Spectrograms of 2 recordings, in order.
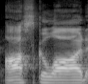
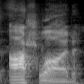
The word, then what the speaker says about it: Askeladd: I read Askeladd as it was read when it is actually more apt and said throughout this dub as Ashlad. – Yeah, I thought it was Askeladd too, and then it said Ashlad. I'm like, oh, that okay. The K is silent,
